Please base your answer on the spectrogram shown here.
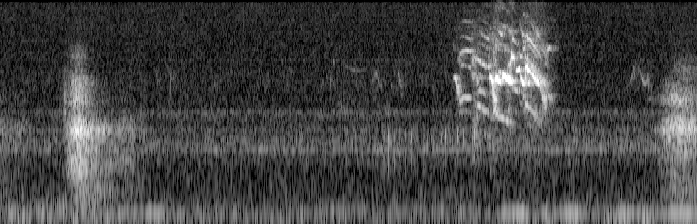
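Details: A White-headed Buffalo Weaver, a large chunky weaver, gives short scratchy calls on a safari birding morning: a brief note, then a high chattering burst and another note, over quiet background hiss.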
